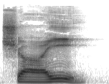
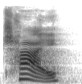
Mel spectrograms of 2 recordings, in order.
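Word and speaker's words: chai (चाय): Chai. – Exactly. It's pronounced differently than the way we say it in the English language, chai. It's chai.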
